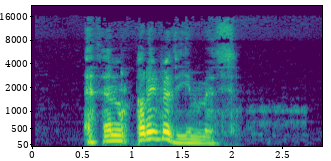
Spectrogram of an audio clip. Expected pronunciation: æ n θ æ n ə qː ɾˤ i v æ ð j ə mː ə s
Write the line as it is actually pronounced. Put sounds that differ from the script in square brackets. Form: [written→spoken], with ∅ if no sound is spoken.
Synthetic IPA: æ [n→∅] θ æ n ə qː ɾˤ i v æ ð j ə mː ə [s→θ]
